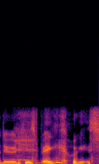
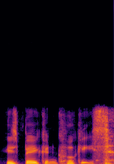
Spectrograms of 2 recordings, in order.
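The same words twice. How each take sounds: First: Mildly mocking, unimpressed; a touch of audience sarcasm; sarcastic. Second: Slow mock stage whisper from the back row; lightly imitating a guy trying to whisper; a hint of the moviegoer whispering to his friend; loud-whispering moviegoer. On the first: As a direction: roll your eyes at the line. Sarcastic audience reaction retold. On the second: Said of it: "really deep, uh, throaty kind of a voice".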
